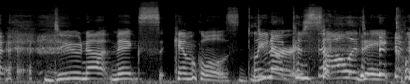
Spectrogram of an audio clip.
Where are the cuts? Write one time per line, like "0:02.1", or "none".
0:02.4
